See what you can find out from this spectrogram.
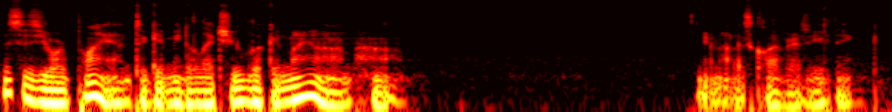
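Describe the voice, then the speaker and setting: A man playing a cruel, proud, weary soldier prince in an ASMR fantasy roleplay, curt and condescending, with a gravelly, husky voice. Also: extremely low pitch, moderate pace, mellow, full character voice. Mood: cold, scornful. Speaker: voice actor in audio roleplay.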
